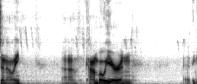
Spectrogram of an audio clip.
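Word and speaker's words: Cinelli: Instead of a kind of a cheapy handlebar stem combo, we've got a nice Sinelli I think it's pronounced Schwinn-only combo here, and I think it's also called a pantograph.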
